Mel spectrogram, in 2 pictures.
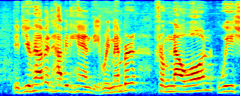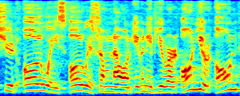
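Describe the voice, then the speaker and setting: Over noticeable background noise, a man with a high pitch speaks in an animated tone. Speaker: watercolor art teacher. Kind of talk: live class instruction. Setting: library classroom with about 50 students. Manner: louder than usual.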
